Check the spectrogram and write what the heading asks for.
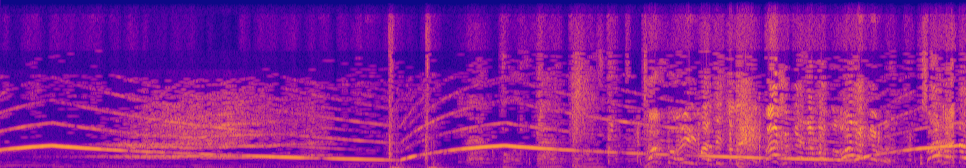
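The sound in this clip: A police patrol car siren wails loudly, its pitch sweeping slowly up and down in long, repeated cycles, with some voices mixed in beneath it.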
